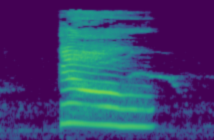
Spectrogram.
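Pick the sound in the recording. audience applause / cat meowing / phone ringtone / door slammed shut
cat meowing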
